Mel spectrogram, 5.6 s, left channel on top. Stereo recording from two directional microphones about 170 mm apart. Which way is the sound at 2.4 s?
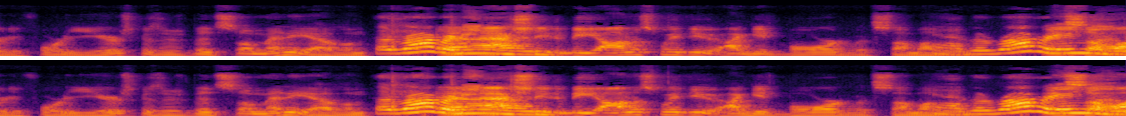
55° left (ahead or behind).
